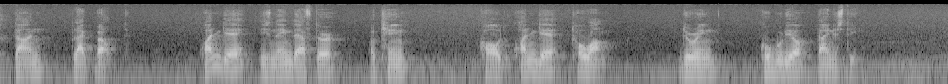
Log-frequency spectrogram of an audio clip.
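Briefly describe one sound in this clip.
A young man speaks calmly and clearly close to a microphone.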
